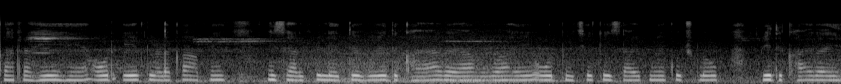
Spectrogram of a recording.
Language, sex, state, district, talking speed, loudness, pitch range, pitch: Hindi, female, Bihar, Lakhisarai, 180 wpm, -25 LUFS, 195-205 Hz, 200 Hz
